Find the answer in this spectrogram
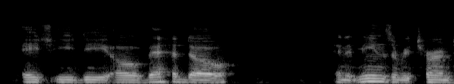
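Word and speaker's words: Wehedo: And the divine name associated with this is pronounced Vehedo, even though it's spelled with a W, W-E-H-E-D-O, Vehedo, and it means a return to the source.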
